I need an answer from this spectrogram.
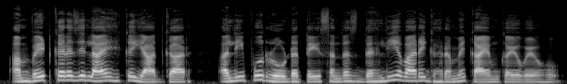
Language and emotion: Sindhi, neutral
